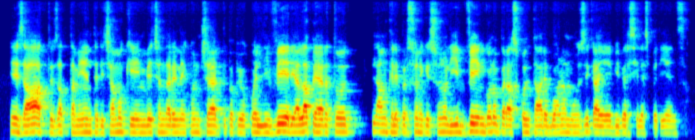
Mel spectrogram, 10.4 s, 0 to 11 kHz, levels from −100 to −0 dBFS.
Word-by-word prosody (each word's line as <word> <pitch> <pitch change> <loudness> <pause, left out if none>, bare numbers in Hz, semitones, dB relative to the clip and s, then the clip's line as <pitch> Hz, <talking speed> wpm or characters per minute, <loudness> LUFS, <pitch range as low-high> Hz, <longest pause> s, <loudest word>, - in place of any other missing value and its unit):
Esatto, 130 0 +5
esattamente, 125 0 -3
diciamo 125 +2 -3
che 130 -1 -5
invece 120 +1 -2
andare 125 0 0
nei 120 -1 -4
concerti 125 0 -2
proprio 120 -1 -5
quelli 125 -1 0
veri, 135 +1 +5
all'aperto, 130 0 +3
là 145 -2 -3
anche 135 -1 -4
le 125 - -1
persone 125 0 -5
che 125 - -3
sono 130 +2 -5
lì 130 0 0
vengono 135 +1 +2
per 135 -2 -1
ascoltare 120 -1 0
buona 120 +1 -3
musica 120 +1 -3
e 115 0 +1
viversi 120 0 -6
l'esperienza. 115 0 -9
125 Hz, 155 wpm, -24 LUFS, 120-130 Hz, -, Esatto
